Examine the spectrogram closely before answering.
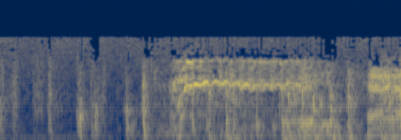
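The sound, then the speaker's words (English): A stallion kicking at its stall, with a few sharp knocks and thuds at first, then a long, loud whinny and further neighing. “Look at him kick at that stall. Yeah, he's going to be a handful, all right.”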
